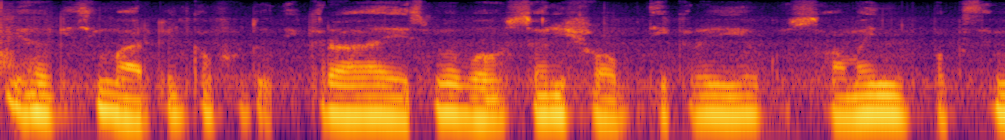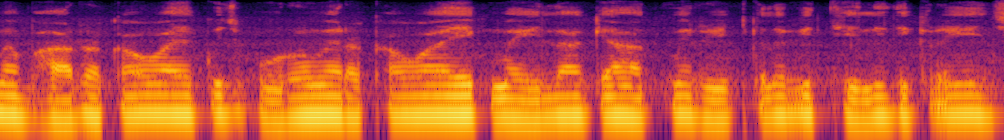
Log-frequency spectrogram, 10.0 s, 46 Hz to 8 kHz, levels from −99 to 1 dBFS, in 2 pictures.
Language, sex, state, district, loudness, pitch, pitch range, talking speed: Hindi, male, Bihar, Gopalganj, -18 LUFS, 115 Hz, 110-120 Hz, 250 wpm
